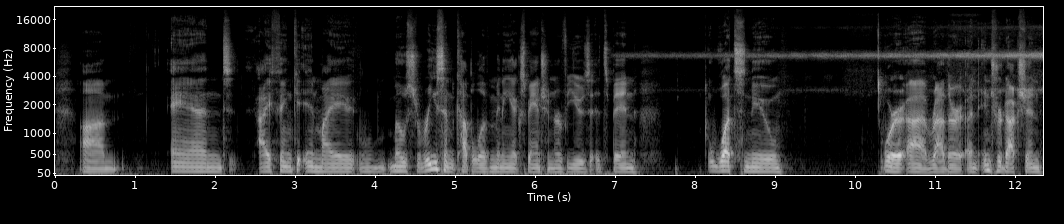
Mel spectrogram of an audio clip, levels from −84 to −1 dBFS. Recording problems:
animal sounds; noticeable; throughout; 10 dB below the speech

